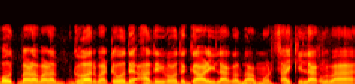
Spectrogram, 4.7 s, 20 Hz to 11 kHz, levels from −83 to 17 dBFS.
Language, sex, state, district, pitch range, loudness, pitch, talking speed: Bhojpuri, male, Bihar, Muzaffarpur, 120-130 Hz, -17 LUFS, 125 Hz, 165 wpm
